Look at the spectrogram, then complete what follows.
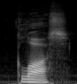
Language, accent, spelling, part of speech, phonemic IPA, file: English, US, gloss, noun / verb, /ɡlɔs/, En-us-gloss.ogg
- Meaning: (noun) 1. A surface shine or luster 2. A superficially or deceptively attractive appearance; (verb) 1. To give a gloss or sheen to 2. To make (something) attractive by deception 3. To become shiny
